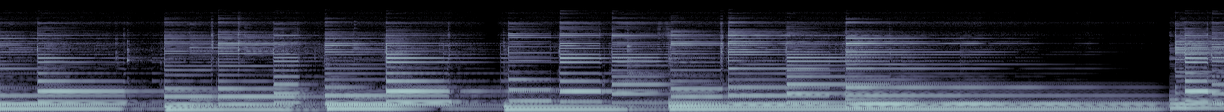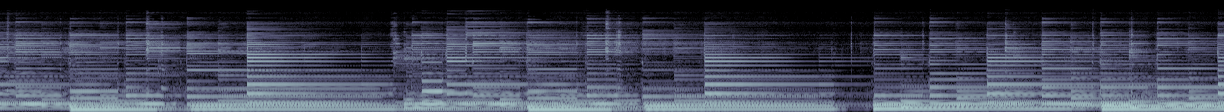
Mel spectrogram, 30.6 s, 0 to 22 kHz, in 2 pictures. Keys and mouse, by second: 0.3 shift+click, 0.4 Page_Down, 0.9 click, 1.5 click, 1.6 F3, 1.8 F2, 2.0 click, 2.9 click, 3.6 click, 4.6 click, 5.6 click, 6.0 click, 6.4 click, 7.0 click, 8.6 click, 9.4 click, 9.7 click, 9.9 F3, 10.1 F2, 10.2 typing, 10.5 click, 10.9 click, 11.2 click, 12.3 click, 12.9 click, 13.0 click, 14.0 click, 14.1 click, 14.5 click, 14.5 click, 15.3 click, 15.4 click, 15.7 click, 15.8 click, 16.3 click, 16.4 click, 16.9 click, 17.4 click, 17.7 click, 18.2 click, 18.7 click, 19.9 click, 20.4 F2, 20.6 click, 21.2 click, 21.7 click, 22.3 click, 22.6 click, 23.0 click, 23.4-25.1 drag, 25.3 click, 25.7 click, 26.2 click, 27.0 click, 27.3 click, 27.8 click, 29.2 click, 29.9 click, 30.3 click.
